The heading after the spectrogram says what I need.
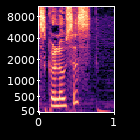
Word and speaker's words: scoliosis: Scoliosis?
